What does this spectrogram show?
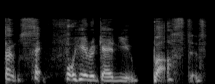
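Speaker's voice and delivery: high furious shouting; screaming. Acted. Blonde woman orders Dandelion out of her sight, screaming. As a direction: drive him off with every word.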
